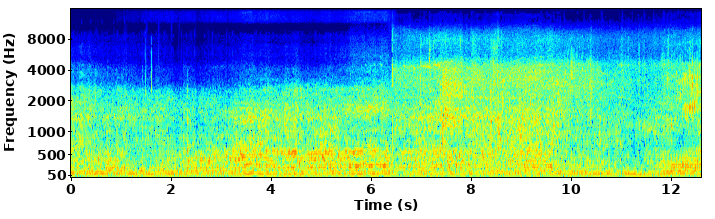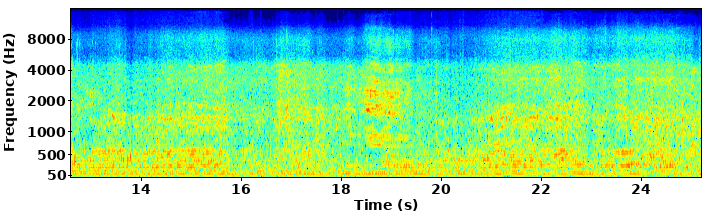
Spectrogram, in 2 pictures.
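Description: Tyres crunch over rough dirt and rocks.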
